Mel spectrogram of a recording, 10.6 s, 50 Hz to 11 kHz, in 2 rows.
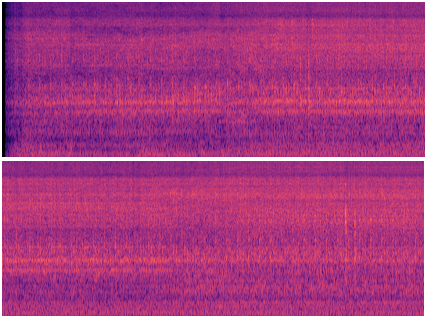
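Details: Renault Laguna 2 at idle: steady idle with an irregular low knocking underneath, a rattly thump from the knocking dual-mass flywheel.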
